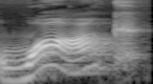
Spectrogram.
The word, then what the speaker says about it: wok: Now, the pronunciation of wok and walk are the same. So when I said them, it was the exact same word. Different spelling, same pronunciation, different meaning.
